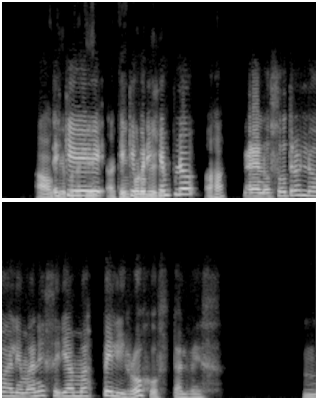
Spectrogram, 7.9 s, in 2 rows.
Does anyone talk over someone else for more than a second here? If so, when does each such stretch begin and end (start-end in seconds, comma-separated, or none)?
0.6-2.0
